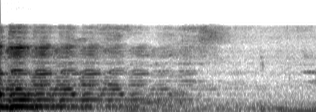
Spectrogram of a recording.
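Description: A man's voice through a microphone and loudspeaker, holding one long chanted note at the close of a phrase of a religious address. It fades away over the first second and a half, leaving quiet.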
